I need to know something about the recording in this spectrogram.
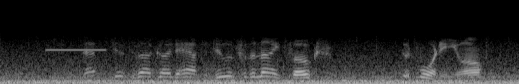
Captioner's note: radio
